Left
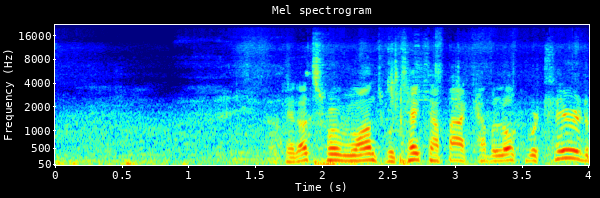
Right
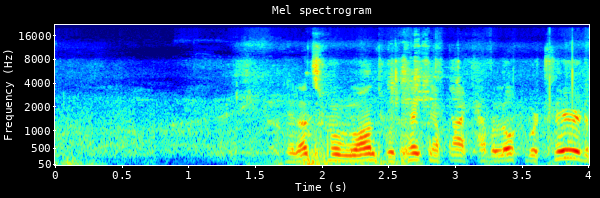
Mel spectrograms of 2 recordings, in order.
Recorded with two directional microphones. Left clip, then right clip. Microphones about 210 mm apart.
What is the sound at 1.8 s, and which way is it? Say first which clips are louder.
Speech: even; 35° right (ahead or behind).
